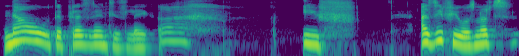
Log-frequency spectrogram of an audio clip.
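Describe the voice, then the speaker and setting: Kenyan woman podcast co-host, mid pitch, emphatic and repetitive for effect. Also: a little slow. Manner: animated, emphatic, repeats phrases for effect. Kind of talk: political discussion podcast.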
